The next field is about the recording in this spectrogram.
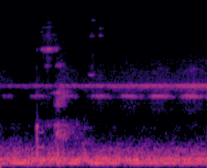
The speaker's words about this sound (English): Yep, that's where the cricket goes. It was funny.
